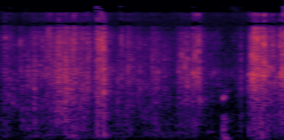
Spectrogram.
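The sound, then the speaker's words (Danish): A plastic snack bag of lentil chips crinkles and crackles in a run of irregular, bright bursts, with a couple of sharper crunchy pops toward the end. “Og det er også derfor, at øh, den her taffelsæk i dag, der er kun en enkelt pose.”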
